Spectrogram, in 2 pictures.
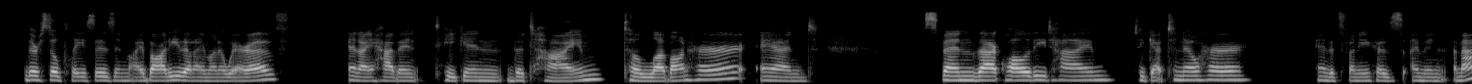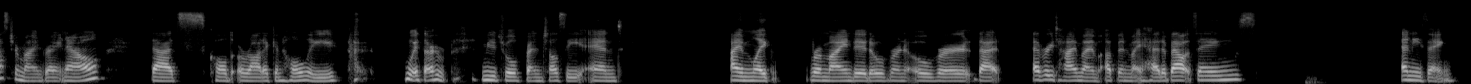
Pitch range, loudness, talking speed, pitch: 170-200 Hz, -27 LUFS, 140 wpm, 180 Hz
